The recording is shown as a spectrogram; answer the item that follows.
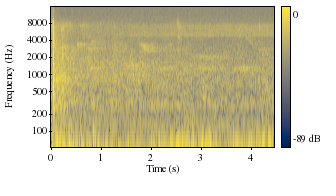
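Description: A sharp click at the very start, then a steady low rumble of room noise.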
